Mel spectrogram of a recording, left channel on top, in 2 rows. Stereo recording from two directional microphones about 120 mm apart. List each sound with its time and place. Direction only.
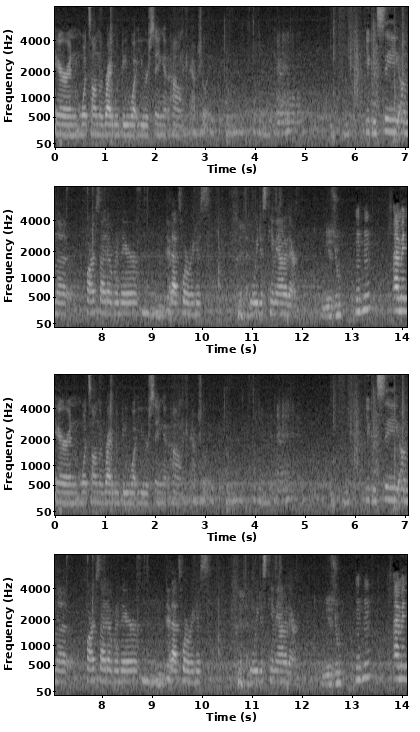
0.0 s speech: 30° right (ahead or behind)
6.0 s a woman's voice: 25° right (ahead or behind)
11.0 s a woman's voice: 30° right (ahead or behind)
